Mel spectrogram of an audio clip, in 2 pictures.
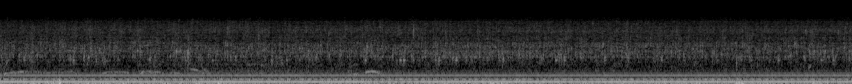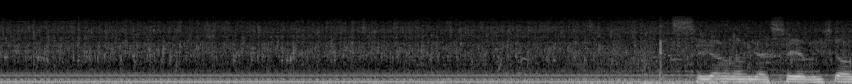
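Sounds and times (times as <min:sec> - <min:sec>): water pump humming: 0:00.0 - 0:17.0
water splashing and trickling: 0:00.0 - 0:17.0.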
